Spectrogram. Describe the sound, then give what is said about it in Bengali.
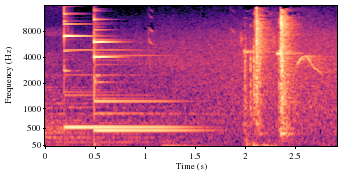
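A two-note electronic doorbell chime rings at the door of a residential building, a bright ding then a lower dong, both ringing on and decaying slowly before softer noises follow. “সেখানে গিয়ে দরজায় bell বাজাতে একজন বৃদ্ধ পরিচারক এসে দরজা খুলে দিল”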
